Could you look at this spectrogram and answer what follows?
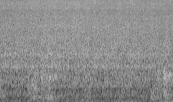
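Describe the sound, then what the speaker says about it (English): Sherry poured into a hot pan of wild mushrooms gives a loud, dense, steady sizzling hiss that fills the whole moment without a break. "So now what I'll do is I'll add a good half a cup of sherry"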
